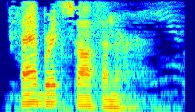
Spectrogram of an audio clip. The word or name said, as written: fabric softener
